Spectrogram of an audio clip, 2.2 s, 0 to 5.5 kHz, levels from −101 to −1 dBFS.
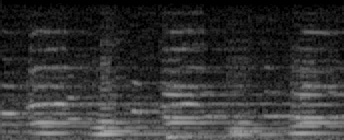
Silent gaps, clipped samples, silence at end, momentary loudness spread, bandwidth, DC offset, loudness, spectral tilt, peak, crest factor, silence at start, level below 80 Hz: none; under 0.1%; 0 s; 5 LU; 5.4 kHz; under 0.1%; -43 LUFS; -4.5 dB/octave; -28 dBFS; 14 dB; 0 s; -70 dBFS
